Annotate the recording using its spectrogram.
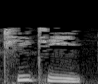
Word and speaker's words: Titi: Pierce, who appeared on the Ellen DeGeneres program, but Ellen did not pronounce her name T.T. Her name is spelled T-I-T-I, and she pronounced it according to the way it was spelled, not the way this lady wants it.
